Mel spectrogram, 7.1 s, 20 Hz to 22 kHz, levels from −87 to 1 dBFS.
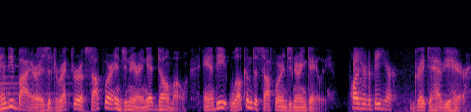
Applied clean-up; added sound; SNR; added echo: none; none; none; none.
